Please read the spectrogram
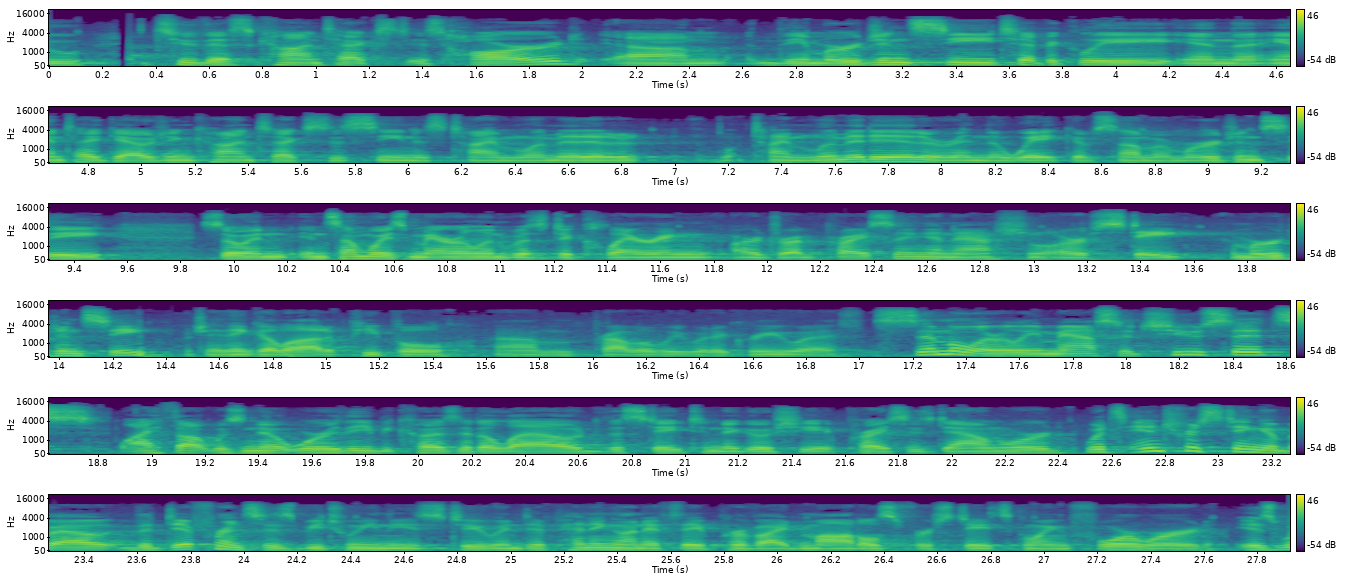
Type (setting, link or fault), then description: setting, busy venue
